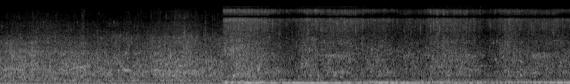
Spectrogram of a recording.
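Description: Swimming-pool ambience: a steady wash of water noise, with a low hum coming in about two seconds in.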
